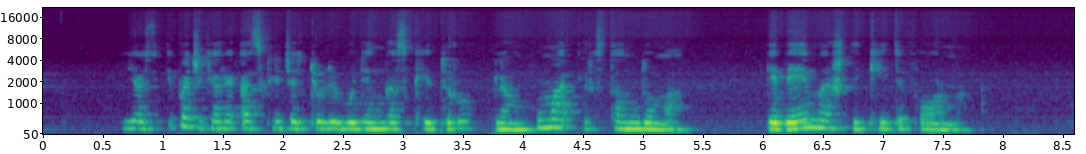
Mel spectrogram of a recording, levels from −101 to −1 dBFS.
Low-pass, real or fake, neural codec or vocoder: 19.8 kHz; real; none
